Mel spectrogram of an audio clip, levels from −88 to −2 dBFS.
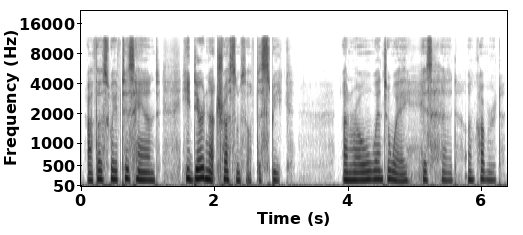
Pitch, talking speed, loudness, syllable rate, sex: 180 Hz, 160 wpm, -18 LUFS, 5.0 syllables/s, female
